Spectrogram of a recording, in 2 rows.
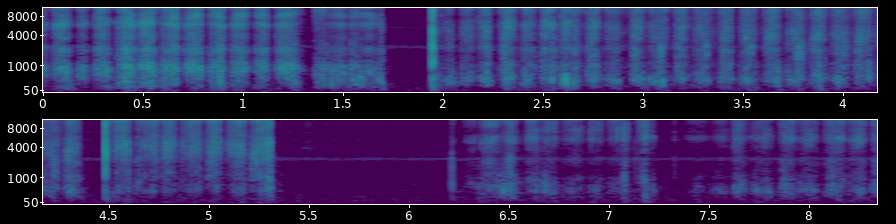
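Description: A pencil tip scribbles and scratches across a small white plastic inline earphone remote and mic. Rapid, bright, dry scratching strokes come in bursts, with a faint steady tone near 2.4 kHz. Brief pauses and a couple of sharp clicks break up the strokes.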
